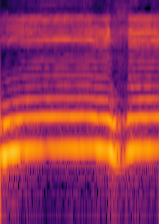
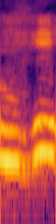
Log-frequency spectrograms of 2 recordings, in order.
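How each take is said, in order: First: The final vowel is drawn out long. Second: The final vowel is kept short. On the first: The speaker calls it wrong. "ఈహీ అంటున్నామా? లేదు" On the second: The speaker calls it right. "దీర్ఘాలు రావక్కడ"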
